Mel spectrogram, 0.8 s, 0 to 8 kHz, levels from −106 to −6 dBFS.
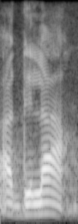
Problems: constant background noise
